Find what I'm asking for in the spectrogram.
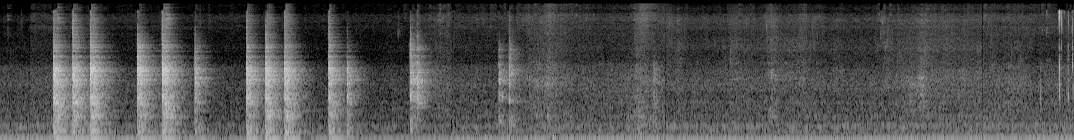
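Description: Pasta being stirred into masala in a pan: about a dozen sharp, quick scraping knocks of a spoon against the pan come in rapid bursts, then fade to occasional faint taps over a low steady background hum.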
